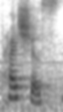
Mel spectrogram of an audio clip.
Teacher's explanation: e lại cũng không đọc là i dài mà vẫn đọc là e bình thường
